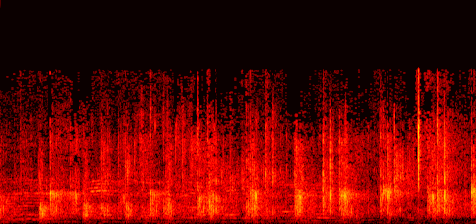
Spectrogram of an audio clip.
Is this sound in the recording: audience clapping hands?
yes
